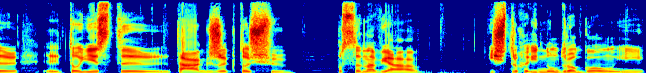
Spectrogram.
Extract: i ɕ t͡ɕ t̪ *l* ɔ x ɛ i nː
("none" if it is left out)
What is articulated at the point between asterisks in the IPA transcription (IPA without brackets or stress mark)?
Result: ɾ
